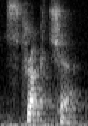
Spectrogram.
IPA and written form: ˈstrʌktʆə (structure)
